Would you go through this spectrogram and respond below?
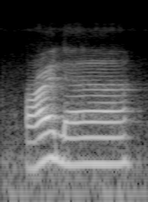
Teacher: علا عین وسطے حلق سے ادا کریں گے اور لام کو موٹا نہیں پڑھنا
